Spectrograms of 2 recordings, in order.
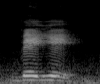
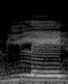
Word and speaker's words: veiller: Cajuns like to veiller, pronounced veiller, not ville, not vele, veiller.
